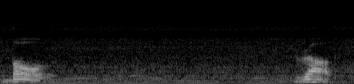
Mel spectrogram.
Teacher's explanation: According of voicing is voiced. According of the place of articulation it is bilabial. According of manner of articulation it is stop.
